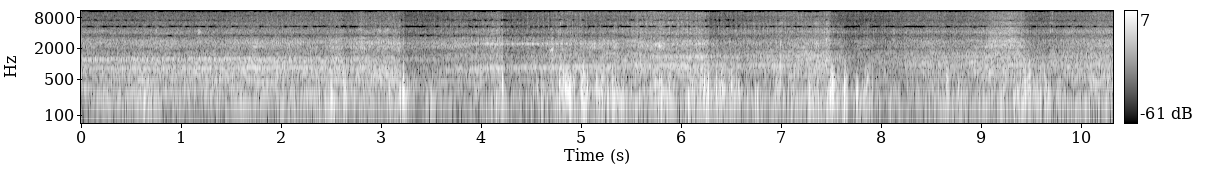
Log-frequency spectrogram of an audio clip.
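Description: Small street motorcycle's engine running close by, then pulling away; the sound is loudest and roughest in the middle.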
